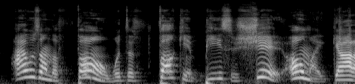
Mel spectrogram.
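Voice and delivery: high, loud exasperated rant; frustrated. Real, not acted. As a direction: let real frustration burst out. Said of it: "I'm getting frustrated thinking about it".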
